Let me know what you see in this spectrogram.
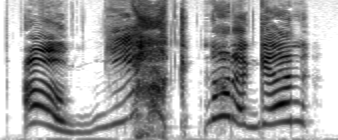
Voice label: boomer reaction, teengirl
